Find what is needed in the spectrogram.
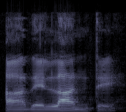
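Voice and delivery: "adelante" slow, with the A's open "ah". Shown as a demonstration. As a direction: say "adelante" slowly, A's as in "father". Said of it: "Just focus in on the A sound".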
